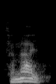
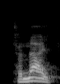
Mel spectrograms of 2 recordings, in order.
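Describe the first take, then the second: No difference in how they are said.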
